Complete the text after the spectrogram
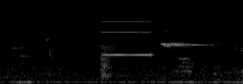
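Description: A checkout terminal beeps as a card is tapped.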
